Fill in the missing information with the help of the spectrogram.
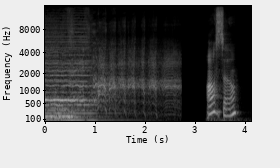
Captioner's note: evil laugh of the century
